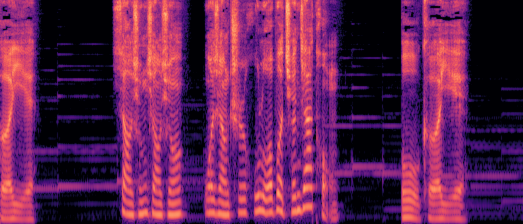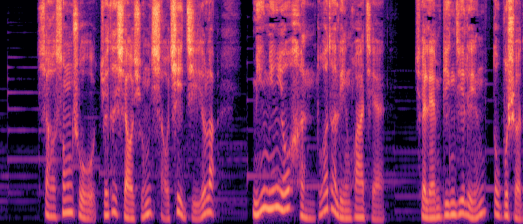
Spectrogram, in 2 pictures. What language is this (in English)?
Chinese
